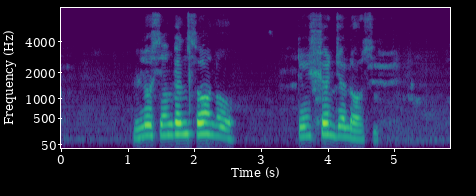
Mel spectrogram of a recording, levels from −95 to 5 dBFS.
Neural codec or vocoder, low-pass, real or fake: codec, 16 kHz, 8 kbps, FreqCodec, smaller model; 7.2 kHz; fake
